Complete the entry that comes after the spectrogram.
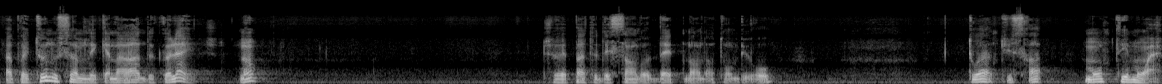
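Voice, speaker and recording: An actor playing a vengeful, mocking killer in a French radio drama, theatrical and menacing, moving between hush and outburst. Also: male voice, low voice, big pitch swings, measured pace, pauses often, exaggerated voice. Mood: mocking, commanding. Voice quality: husky, gravelly voice. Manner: theatrical menace, swinging from hushed to loud.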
